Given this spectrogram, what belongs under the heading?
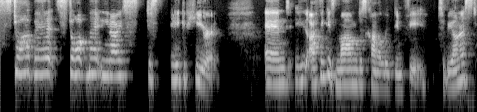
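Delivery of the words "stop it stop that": mock, very high, drawn-out, top-of-the-lungs screaming. Retelling what a little brother shouted in the house: imitating someone screaming. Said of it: "screaming at the top of his lungs".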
